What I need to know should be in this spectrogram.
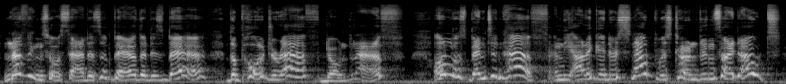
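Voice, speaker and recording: A pitiful, indignant storybook bear, voiced by a woman. He whines loudly in emphatic rhyme, raised in pitch and very animated. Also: normal speed, hardly any pauses, a little hiss or hum. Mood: aggrieved pleading. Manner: loud, whining, emphatic rhyme. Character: indignant, pitiful bear bemoaning his lot. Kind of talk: animated picture-book read-aloud.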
